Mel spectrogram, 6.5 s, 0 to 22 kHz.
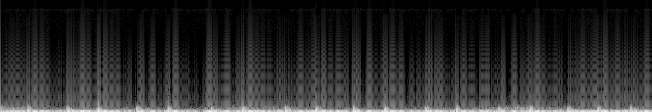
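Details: ASMR heartbeat recording: steady, deep paired lub-dub thumps at about 80–85 beats a minute; regular, normal heartbeat.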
